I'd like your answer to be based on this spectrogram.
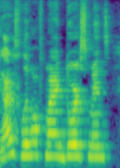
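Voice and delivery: high, fast celebrity brag; mock Shaq voice. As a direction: toss it off like a carefree star. Imitating Shaq.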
